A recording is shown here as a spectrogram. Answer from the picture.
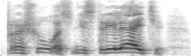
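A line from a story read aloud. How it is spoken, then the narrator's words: Pleading. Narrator (Russian): взмолился Баюн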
